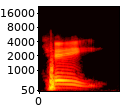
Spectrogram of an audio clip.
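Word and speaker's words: κακός: And how they pronounce it is Kakos, meaning bad or evil. Kakos.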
